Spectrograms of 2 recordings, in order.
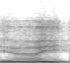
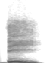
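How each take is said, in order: First: The consonant is a hissing sound with tongue out. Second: The consonant is a stop with tongue behind teeth. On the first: The speaker calls it right. "ujung lidahnya perhatikan, dia harus keluar" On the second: The speaker calls it wrong. "jangan disimpan di belakang jadi di"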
